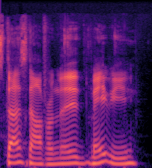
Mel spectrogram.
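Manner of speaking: ordinary delivery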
